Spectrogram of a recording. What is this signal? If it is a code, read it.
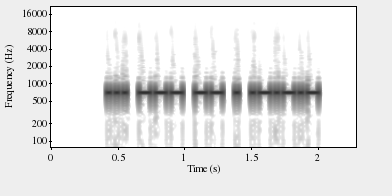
Morse code, heard as a keyed tone, about 40 wpm, 700 Hz. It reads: SOME.
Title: 4x Word-Spacing - Sentences from Top 100 Words - 40wpm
